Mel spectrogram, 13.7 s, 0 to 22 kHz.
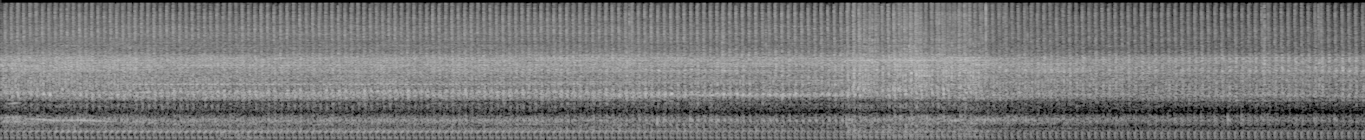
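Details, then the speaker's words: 1998 Yamaha Grizzly 600 single-cylinder ATV just rebuilt with replacement wet clutch and reinstalled one-way bearing: even thumping idle, slightly labored and fast, owner says it idles a little hard, sounds like choke on; cause unconfirmed. "Does kind of sound like it's idling a little hard."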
